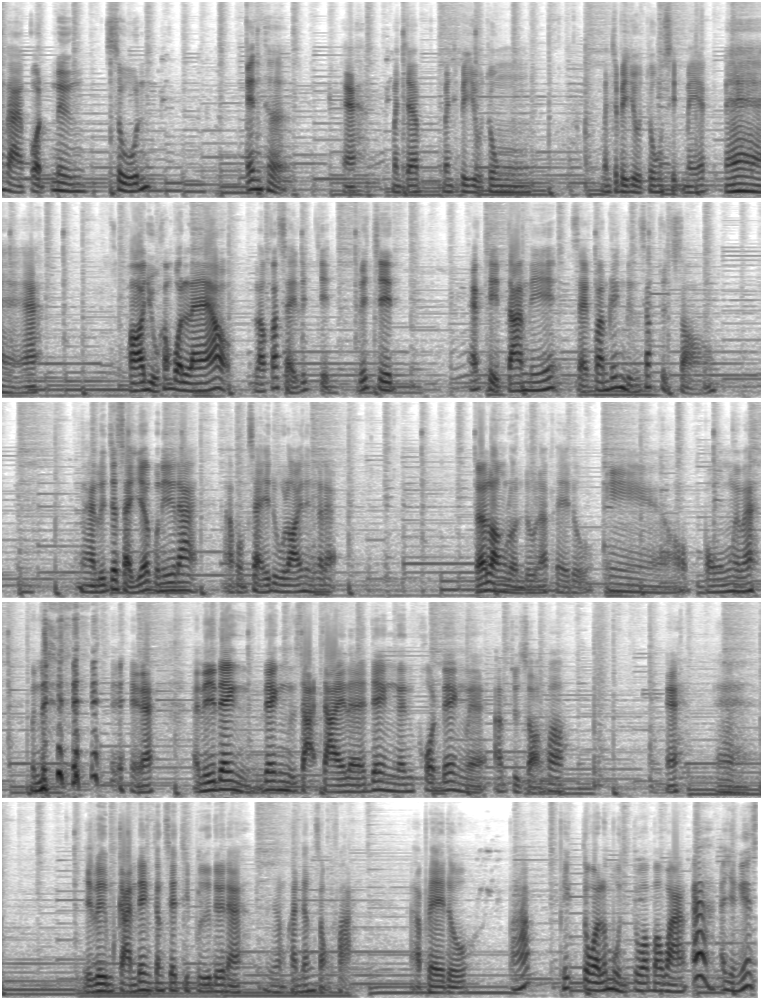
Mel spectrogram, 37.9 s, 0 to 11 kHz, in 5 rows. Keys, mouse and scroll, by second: 6.0 middle click, 6.0-7.6 scroll down 5, 7.6 middle drag, 8.1 scroll up 1, 9.0 shift+middle drag, 9.6 scroll down 1, 11.1 click, 12.5-13.7 scroll down 2, 13.7-15.5 drag, 13.7 scroll down 1, 16.1 middle click, 17.8 click, 18.9-20.6 drag, 26.0 click, 27.2-29.6 drag, 31.0 click, 33.5 click, 34.7-36.5 scroll up 2, 37.8-37.9 shift+middle drag.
